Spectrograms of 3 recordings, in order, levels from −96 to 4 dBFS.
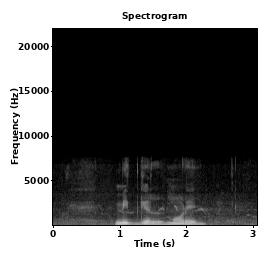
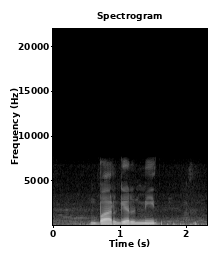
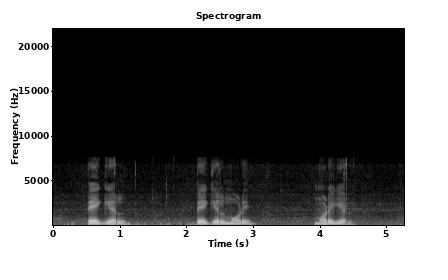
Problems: constant background noise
